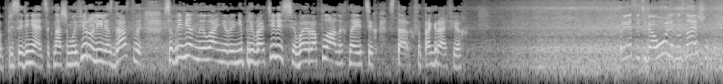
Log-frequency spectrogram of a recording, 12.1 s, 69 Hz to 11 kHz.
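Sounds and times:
airliner engine rushing: 5.8s - 12.0s.

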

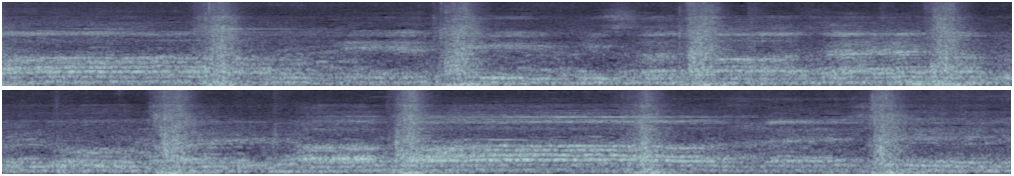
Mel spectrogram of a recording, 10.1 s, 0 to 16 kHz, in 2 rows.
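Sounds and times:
crowd chanting: 0.0s - 10.0s
chest-beating slaps: 1.0s - 1.4s, 2.2s - 2.5s, 3.4s - 3.8s, 4.6s - 5.0s, 5.8s - 6.2s, 7.0s - 7.4s, 8.2s - 8.6s, 9.4s - 9.8s.

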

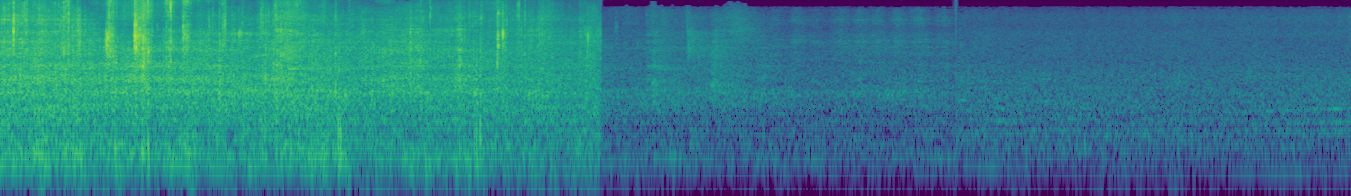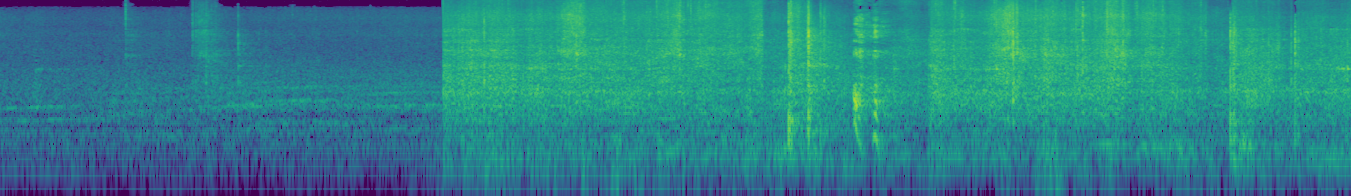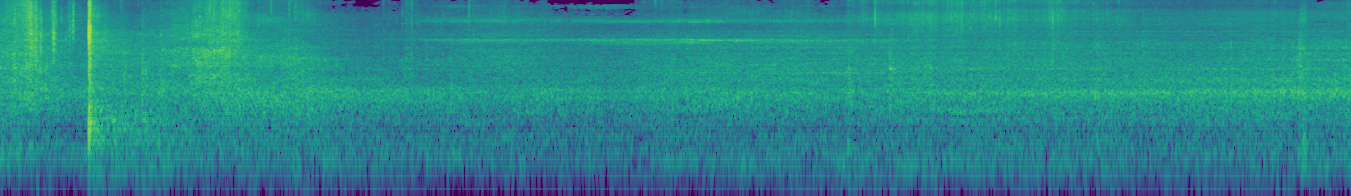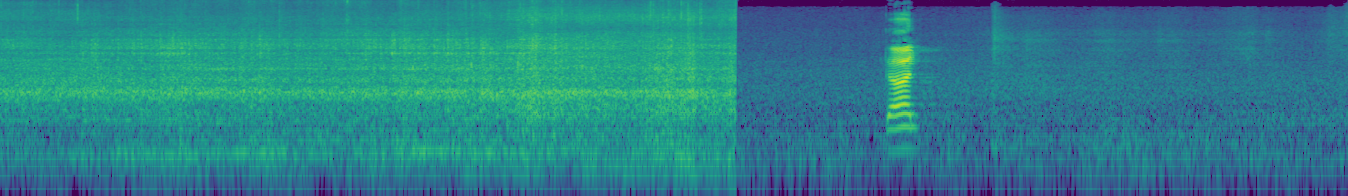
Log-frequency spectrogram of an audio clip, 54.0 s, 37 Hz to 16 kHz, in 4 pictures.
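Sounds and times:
sharp clacks of skates: 0.0s - 9.5s, 18.0s - 47.9s
skate wheels rolling on concrete: 0.0s - 9.6s, 17.9s - 48.0s.

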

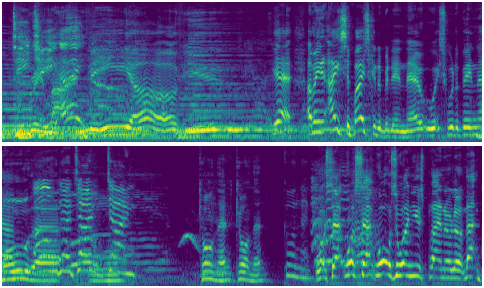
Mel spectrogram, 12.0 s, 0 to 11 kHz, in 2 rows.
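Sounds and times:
man singing: 0.0s - 3.7s, 5.9s - 8.2s
strummed acoustic guitar: 0.0s - 4.8s.

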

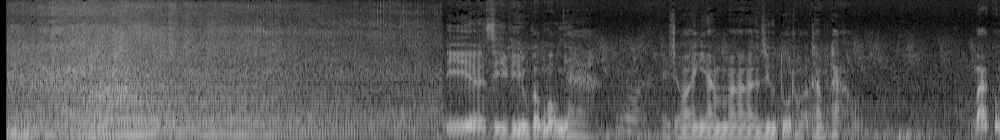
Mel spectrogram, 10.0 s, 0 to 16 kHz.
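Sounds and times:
vehicle passing by: 0.1s - 4.4s.

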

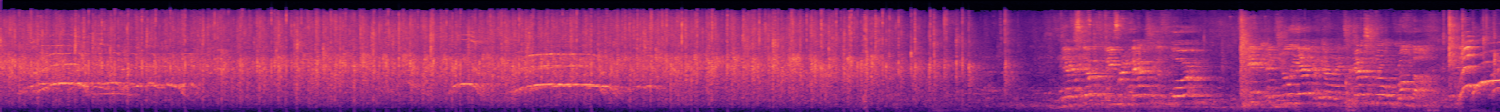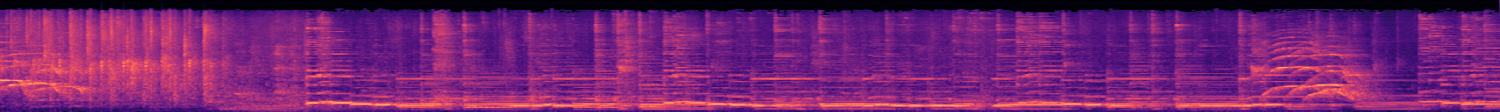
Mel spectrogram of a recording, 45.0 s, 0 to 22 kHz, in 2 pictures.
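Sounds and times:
audience clapping: 0.0s - 15.4s, 21.6s - 26.1s
cheering shouts: 0.3s - 3.1s, 6.7s - 10.0s, 21.8s - 24.0s, 41.3s - 43.1s.

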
